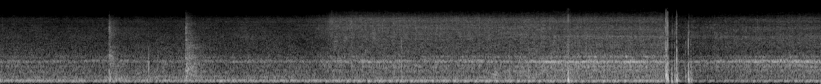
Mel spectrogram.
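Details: 1980 Jeep CJ5 cold start after sitting four or five days through sub-zero nights, around five degrees out: steady even idle rumble, no misses or knocks, a couple of background clicks; idling well.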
